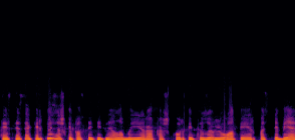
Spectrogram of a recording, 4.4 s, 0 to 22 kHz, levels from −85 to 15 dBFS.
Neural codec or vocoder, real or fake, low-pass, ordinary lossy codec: vocoder, 44.1 kHz, 128 mel bands every 512 samples, BigVGAN v2; fake; 10.8 kHz; MP3, 96 kbps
